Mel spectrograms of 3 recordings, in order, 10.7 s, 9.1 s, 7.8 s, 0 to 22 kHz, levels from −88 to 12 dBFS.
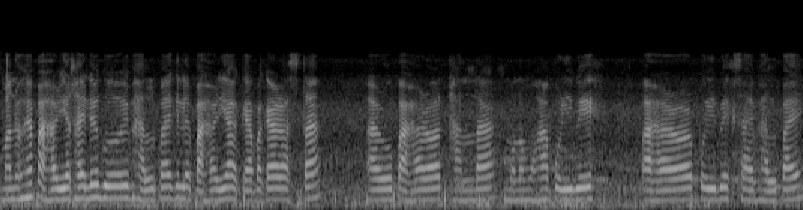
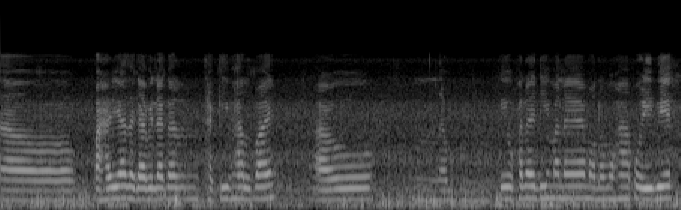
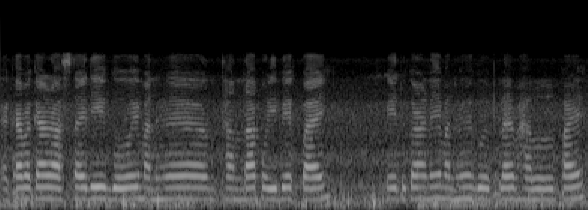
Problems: constant background noise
